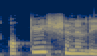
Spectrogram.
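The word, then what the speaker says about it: occasionally: next हमारा है ओजली ऑकेजनली इसमें क नहीं प्रोनाउंस करेंगे हम इसे ख से प्रोनाउंस करते हैं बट इसमें जो ख है वो बोलने में हम ख यूज करेंगे लेकिन क का यूज नहीं करेंगे सो ऑकेजनली मींस होता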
